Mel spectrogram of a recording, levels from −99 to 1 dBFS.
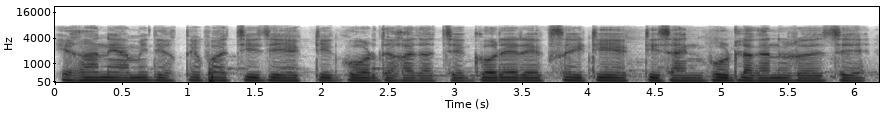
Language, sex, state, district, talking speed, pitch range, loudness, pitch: Bengali, male, Assam, Hailakandi, 155 wpm, 130-140 Hz, -15 LUFS, 135 Hz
